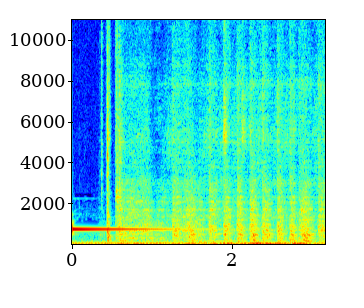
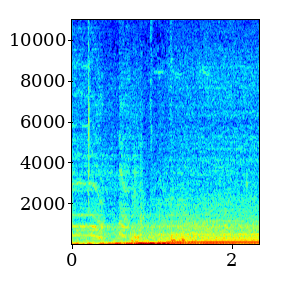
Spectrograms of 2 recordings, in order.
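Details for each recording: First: Salvage-auction Maserati that likely sat in floodwater: rhythmic starter cranking about five seconds with compression building but never firing, warning chime before and after; water ingestion suspected, not confirmed. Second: Salvage Range Rover at an auction yard: the starter cranks briefly, then the engine catches and settles into a smooth, even idle; it starts and runs normally.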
